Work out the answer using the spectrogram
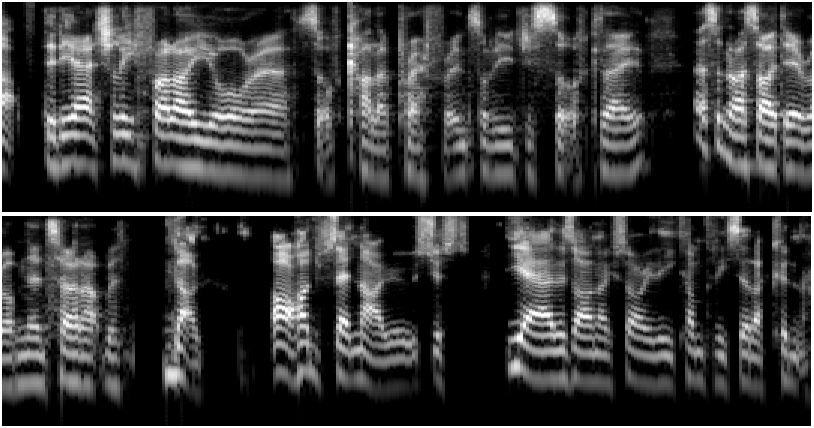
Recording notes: The interview process was done via Zoom, and after a number of hours editing, chopping out the tangents, here it is...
